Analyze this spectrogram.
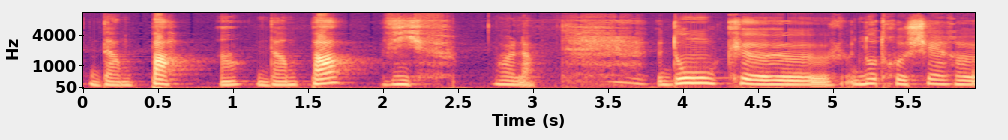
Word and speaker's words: vif: Donc je rappelle hein l'adjectif vif I f on prononce bien vif donc alors que d'habitude on ne prononce pas forcément les consonnes et au fémin c'est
